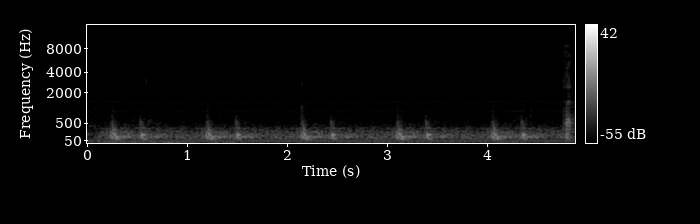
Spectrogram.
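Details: Simulated heartbeat track from a Sound Oasis S-6000 tinnitus and sleep sound therapy machine, played for relaxation: steady paired low thumps at about 63 beats a minute.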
